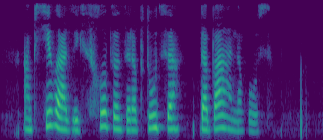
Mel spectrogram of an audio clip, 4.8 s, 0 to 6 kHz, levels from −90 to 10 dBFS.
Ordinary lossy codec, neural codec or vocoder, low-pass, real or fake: AAC, 48 kbps; vocoder, 44.1 kHz, 80 mel bands, Vocos; 5.4 kHz; fake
